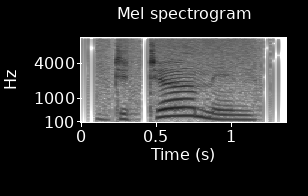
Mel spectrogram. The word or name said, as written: determine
